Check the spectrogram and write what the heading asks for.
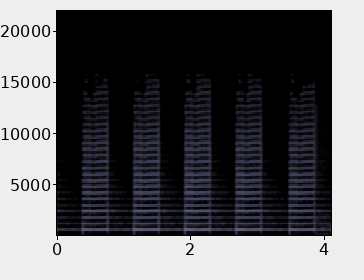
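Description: Synthesized electronic beeping: a buzzy beep pulses evenly about every three-quarters of a second, five times, over a steady held electronic tone.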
